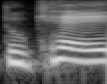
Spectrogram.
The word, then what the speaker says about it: bouquet: bouquet of flowers hu bouquet it's pronounced bouquet because it's French as soon as I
